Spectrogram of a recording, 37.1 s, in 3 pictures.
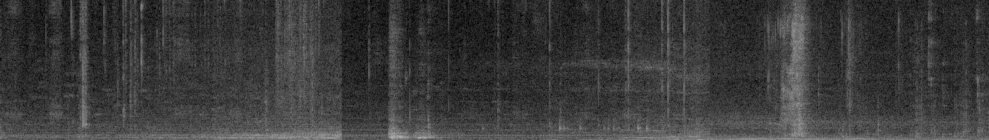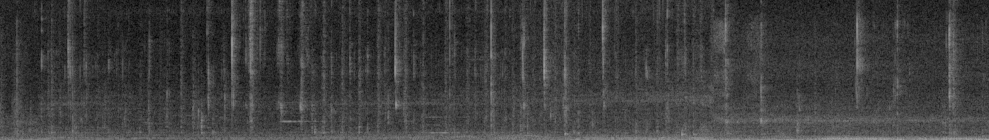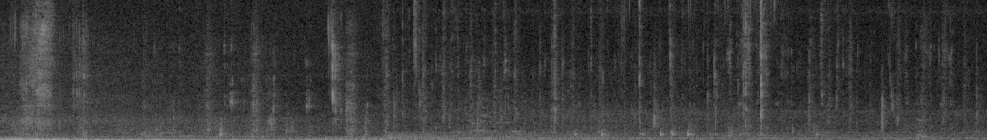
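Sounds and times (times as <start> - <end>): person chewing food: 9.5 - 37.0.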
